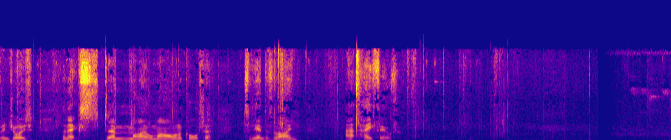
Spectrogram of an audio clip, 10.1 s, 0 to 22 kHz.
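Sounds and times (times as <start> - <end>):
footsteps on gravel: 0.0 - 8.5
outdoor background noise: 0.0 - 10.0.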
